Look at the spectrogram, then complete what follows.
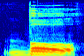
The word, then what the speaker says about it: beau: So remember this E, A, U combination of vowels only give you the sound O, beau, okay, le beau-père.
